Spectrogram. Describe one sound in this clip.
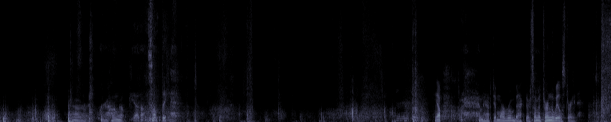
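A stiff plastic wheel liner scrapes and rattles as it is pulled loose.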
